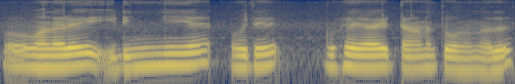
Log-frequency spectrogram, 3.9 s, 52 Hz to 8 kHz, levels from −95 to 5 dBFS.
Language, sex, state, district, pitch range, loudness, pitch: Malayalam, male, Kerala, Kollam, 135-155 Hz, -15 LUFS, 145 Hz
